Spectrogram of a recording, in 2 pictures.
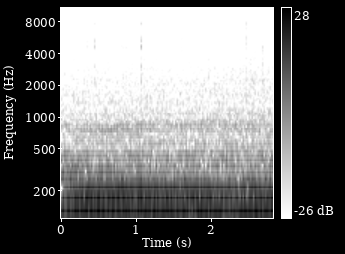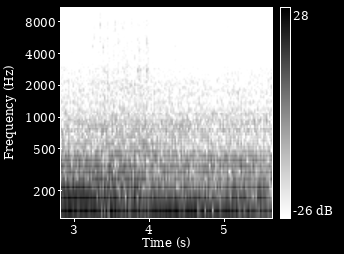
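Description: A car with a failing transmission pulls away from a stop, its engine droning loudly and steadily close by with a low hum that shifts pitch partway through as it labors forward.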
